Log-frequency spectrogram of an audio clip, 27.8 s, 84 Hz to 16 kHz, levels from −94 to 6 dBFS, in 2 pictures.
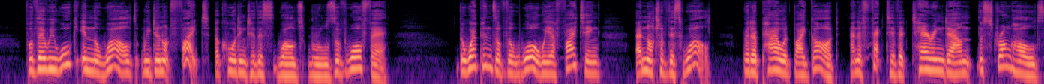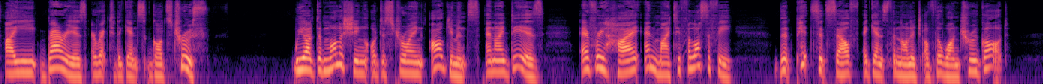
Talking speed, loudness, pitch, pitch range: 155 wpm, -19 LUFS, 175 Hz, 155-210 Hz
